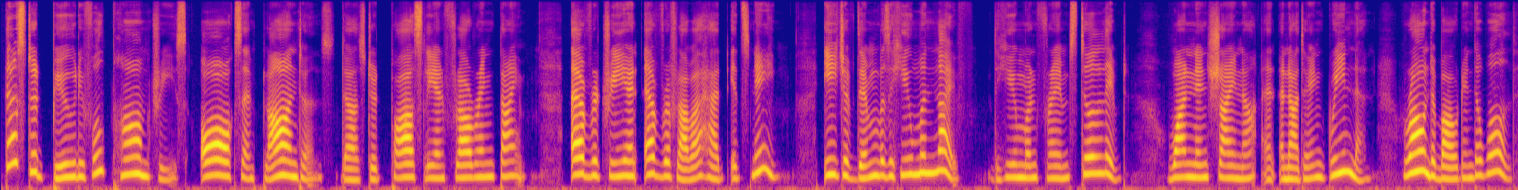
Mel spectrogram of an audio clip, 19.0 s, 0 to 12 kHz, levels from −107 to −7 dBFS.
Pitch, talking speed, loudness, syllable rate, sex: 245 Hz, 140 wpm, -18 LUFS, 4.6 syllables/s, female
